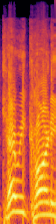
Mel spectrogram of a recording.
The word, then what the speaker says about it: Kerry Kearney: Ladies and gentlemen, Carrie Carney is here, ladies and gentlemen. First of all, let me thank you for pronouncing my name properly.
